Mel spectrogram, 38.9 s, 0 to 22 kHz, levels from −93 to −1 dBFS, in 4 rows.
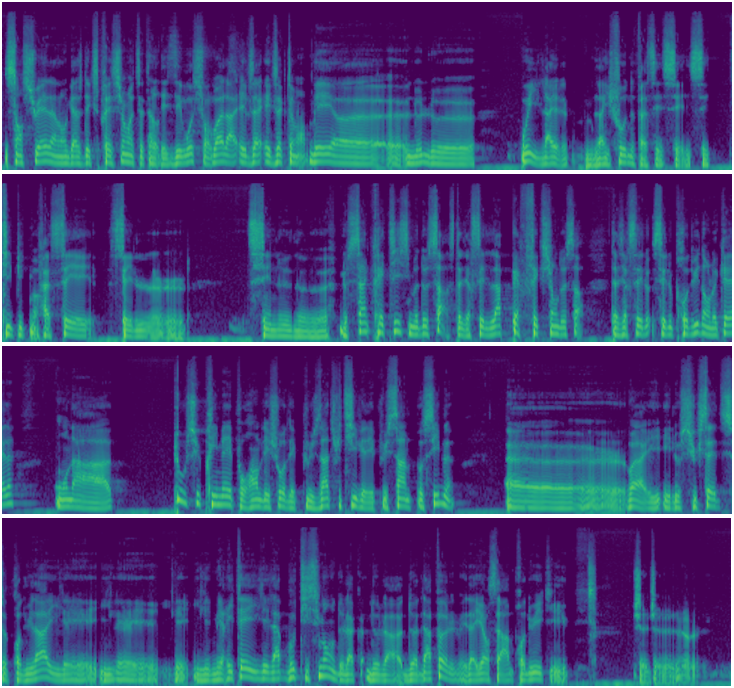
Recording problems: squashed, flat; somewhat

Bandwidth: 17.5 kHz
